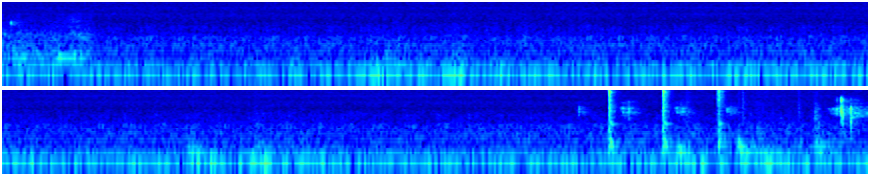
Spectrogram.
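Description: Aircraft engine idling in a flight simulator during a VFR flight from Kruger Mpumalanga International Airport, heard as a steady low rumble that continues throughout, with a few brief clicks near the end.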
